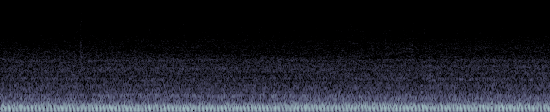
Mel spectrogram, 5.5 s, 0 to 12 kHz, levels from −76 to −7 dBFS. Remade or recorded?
recorded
